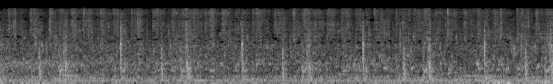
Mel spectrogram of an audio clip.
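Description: Water from a garden fountain water feature falling and splashing into a pond, a steady trickle with many small splashes and drips. A low steady hum runs underneath.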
